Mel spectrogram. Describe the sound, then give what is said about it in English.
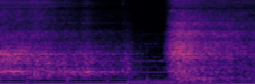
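A deep breath taken during a calm guided walk, heard as a soft breathy rush of air over a steady low background hum, with the breath swelling again near the end. “Kind of take a deep breath.”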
